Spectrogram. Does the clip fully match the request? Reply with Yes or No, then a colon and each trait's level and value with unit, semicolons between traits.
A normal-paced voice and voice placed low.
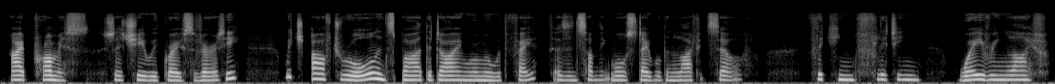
No: average, 155 wpm; high, 210 Hz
